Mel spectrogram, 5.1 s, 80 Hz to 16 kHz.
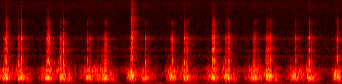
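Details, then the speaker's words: Rhythmic swooshing pulses near 97 a minute on a home Doppler used by a non-pregnant woman with no hCG; her own heartbeat, possibly palpitations or an echo, easily mistaken for a fetal heartbeat. "you can watch the numbers kind of go up and down and up and down but you can hear he's very distinctive swooshing and beating just listen closely"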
